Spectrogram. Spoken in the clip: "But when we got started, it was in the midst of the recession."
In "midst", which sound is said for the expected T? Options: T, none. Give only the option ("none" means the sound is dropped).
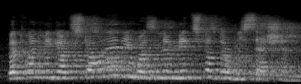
T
